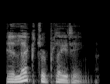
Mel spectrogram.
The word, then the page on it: electroplating: British English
